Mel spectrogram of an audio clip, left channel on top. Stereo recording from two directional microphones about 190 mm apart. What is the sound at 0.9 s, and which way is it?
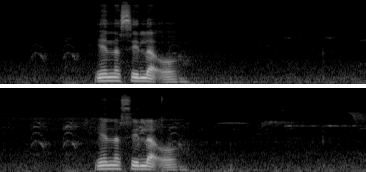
Speech, 30° left (ahead or behind).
